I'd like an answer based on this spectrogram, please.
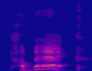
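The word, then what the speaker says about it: Tabac: So it's supposed to be tea-bag, but for me, I would pronounce it as tabak.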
